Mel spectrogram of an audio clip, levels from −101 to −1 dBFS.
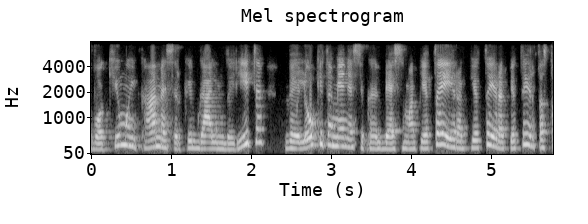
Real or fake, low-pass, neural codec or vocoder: real; 7.2 kHz; none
